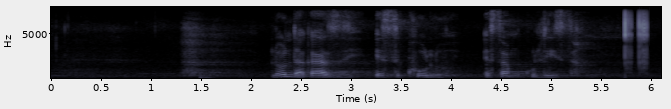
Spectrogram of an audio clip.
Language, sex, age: Xhosa, female, 38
